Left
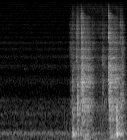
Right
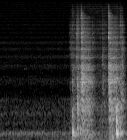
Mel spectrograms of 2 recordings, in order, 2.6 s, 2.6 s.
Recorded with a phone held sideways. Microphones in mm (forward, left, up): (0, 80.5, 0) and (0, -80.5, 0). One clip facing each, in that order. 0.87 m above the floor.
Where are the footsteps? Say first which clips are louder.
Right 1 dB; 50° right (ahead or behind), 1.5 m; by 2.5 s 30° right (ahead or behind), 0.9 m.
